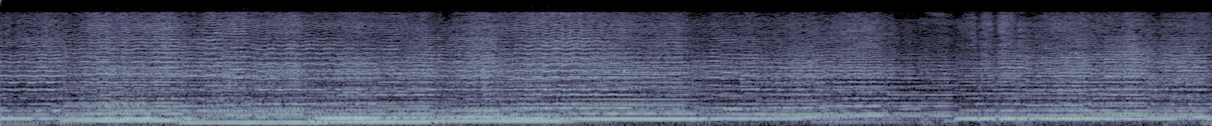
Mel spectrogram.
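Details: A slow bowed cello melody with sustained low notes plays throughout, and no animal sounds can be heard.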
